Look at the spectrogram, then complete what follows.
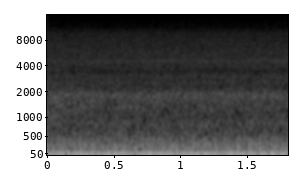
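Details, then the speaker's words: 2004 Cadillac CTS 3.6L V6 after replacing the PCM (used unit) for a cylinder 3 injector driver fault and misfire: smooth, even low idle with no stumbles, misfire gone; normal idle. "as you can see guys we replaced the pcm we had a"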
